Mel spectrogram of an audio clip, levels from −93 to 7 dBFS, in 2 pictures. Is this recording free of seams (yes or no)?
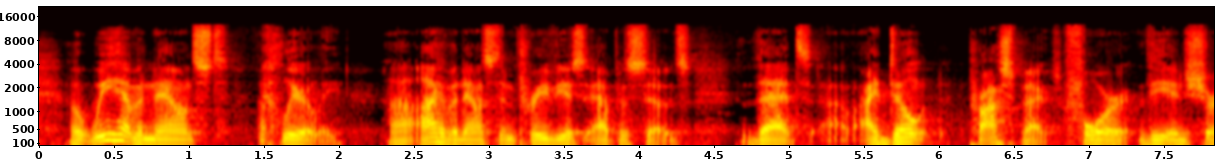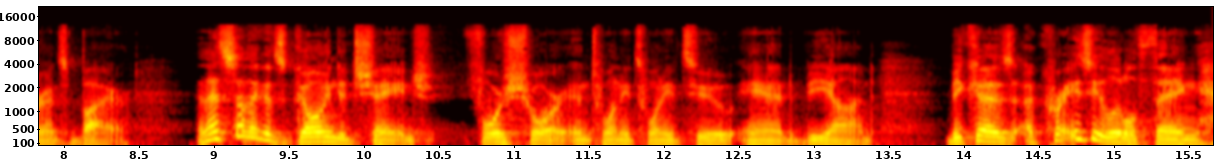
no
